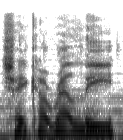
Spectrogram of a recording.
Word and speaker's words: Ceccarelli: His mental coach, Riccardo Ceccarelli, whose pronunciation guides as "Che-ka-rel-li", issued a public warning before the summer break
